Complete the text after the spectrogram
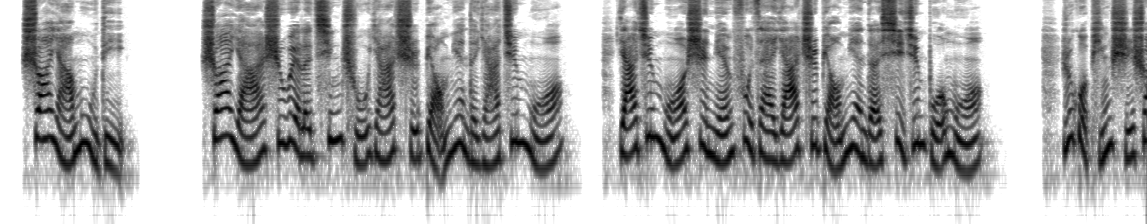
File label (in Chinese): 國語女聲 教學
